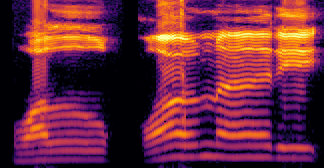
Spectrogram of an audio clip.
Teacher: را کو زیر کی وجہ سے باریک پڑھیں گے۔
